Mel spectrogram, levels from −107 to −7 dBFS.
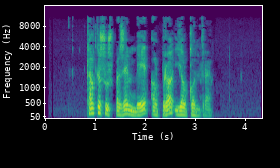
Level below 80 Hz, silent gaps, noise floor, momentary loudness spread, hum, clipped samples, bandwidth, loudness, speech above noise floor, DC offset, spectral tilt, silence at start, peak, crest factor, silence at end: -66 dBFS; none; -70 dBFS; 14 LU; none; under 0.1%; 11.5 kHz; -23 LUFS; 48 dB; under 0.1%; -4.5 dB/octave; 0.85 s; -4 dBFS; 20 dB; 1.05 s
